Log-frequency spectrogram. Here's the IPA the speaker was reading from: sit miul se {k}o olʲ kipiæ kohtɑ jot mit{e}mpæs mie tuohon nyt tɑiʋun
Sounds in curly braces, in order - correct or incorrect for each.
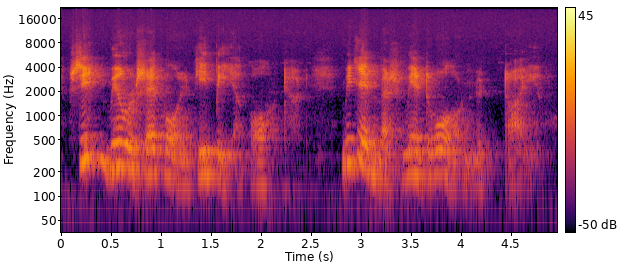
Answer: correct, correct

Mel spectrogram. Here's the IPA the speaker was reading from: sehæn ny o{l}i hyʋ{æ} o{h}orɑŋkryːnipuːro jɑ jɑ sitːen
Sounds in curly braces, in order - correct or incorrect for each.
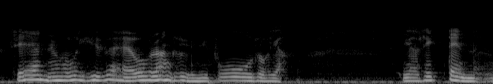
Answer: correct, incorrect: æː, correct

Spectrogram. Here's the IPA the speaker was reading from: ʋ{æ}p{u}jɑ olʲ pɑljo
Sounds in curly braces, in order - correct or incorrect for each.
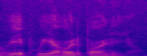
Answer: incorrect: i, correct

